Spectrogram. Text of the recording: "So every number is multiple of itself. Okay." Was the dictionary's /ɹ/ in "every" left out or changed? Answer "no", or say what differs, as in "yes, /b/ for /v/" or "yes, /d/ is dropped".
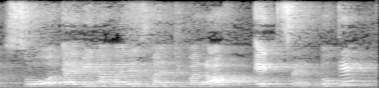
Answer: yes, /ɹ/ is dropped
